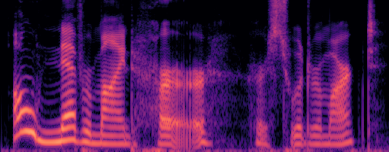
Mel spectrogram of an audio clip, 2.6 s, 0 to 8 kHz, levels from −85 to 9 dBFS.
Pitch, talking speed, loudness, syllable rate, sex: 200 Hz, 140 wpm, -20 LUFS, 4.7 syllables/s, female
